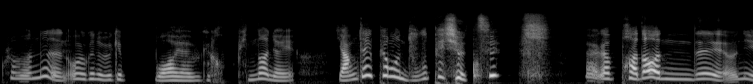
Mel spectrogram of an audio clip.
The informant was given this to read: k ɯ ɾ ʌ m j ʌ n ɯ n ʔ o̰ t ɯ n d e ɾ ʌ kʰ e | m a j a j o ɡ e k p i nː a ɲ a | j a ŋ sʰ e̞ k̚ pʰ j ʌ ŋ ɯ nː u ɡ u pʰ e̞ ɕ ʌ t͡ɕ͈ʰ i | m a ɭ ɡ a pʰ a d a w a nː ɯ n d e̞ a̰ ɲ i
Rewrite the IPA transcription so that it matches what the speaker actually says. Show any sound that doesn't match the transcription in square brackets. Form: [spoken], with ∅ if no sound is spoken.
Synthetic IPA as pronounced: k ɯ ɾ ʌ m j ʌ n ɯ n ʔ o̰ [k] ɯ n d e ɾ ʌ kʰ e | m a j a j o ɡ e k p i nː a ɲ a | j a ŋ [tʰ] e̞ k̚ pʰ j ʌ ŋ ɯ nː u ɡ u pʰ e̞ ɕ ʌ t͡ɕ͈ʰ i | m a ɭ ɡ a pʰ a d a w a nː ɯ n d e̞ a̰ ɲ i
